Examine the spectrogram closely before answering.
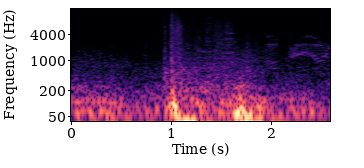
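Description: A shell explodes with a blast.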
